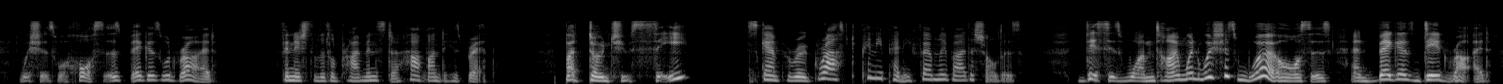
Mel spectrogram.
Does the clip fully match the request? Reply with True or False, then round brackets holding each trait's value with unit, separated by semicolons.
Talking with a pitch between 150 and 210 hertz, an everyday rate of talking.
True (190 Hz; 160 wpm)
